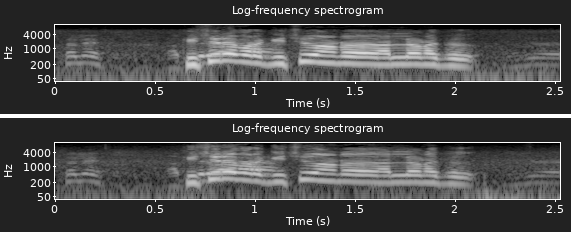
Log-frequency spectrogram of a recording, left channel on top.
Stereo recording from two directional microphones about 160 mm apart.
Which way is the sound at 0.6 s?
50° left (ahead or behind).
